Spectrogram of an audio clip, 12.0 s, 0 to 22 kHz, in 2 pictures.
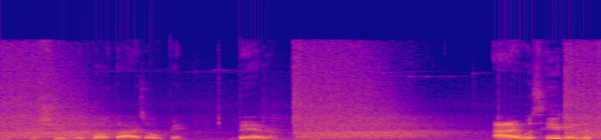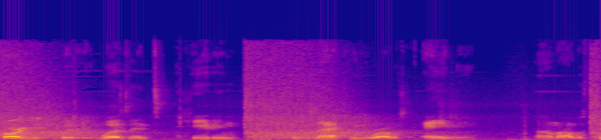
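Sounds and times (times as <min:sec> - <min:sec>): pistol shot with echo: 0:00.0 - 0:01.6, 0:02.9 - 0:04.7, 0:05.6 - 0:07.3, 0:08.4 - 0:10.1.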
